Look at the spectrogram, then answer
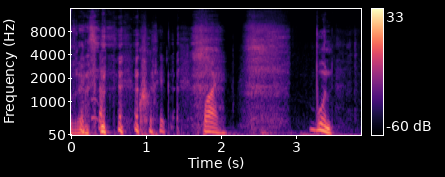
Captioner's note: laughter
